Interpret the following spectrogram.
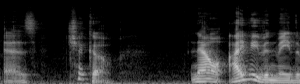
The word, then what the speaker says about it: Chico: lot of them so just like you would say chicks it was meant to say chick oh so there we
